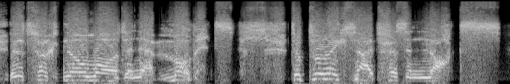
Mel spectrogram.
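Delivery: tower over a fallen sister; Corona, proud and mournful. Acted. Corona circles Luna.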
